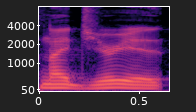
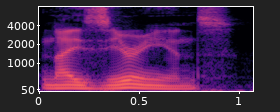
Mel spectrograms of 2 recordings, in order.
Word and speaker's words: Nigerians: No, but it's not pronounced Nigerians. It's like Nigerians.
